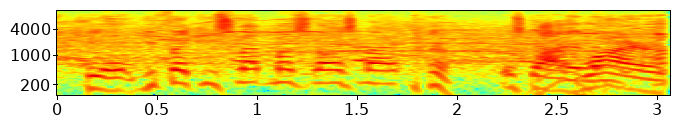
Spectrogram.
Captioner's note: chuckling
